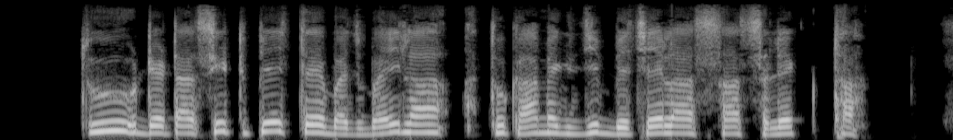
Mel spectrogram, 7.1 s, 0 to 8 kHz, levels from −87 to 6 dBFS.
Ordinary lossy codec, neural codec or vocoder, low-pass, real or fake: MP3, 64 kbps; none; 7.2 kHz; real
